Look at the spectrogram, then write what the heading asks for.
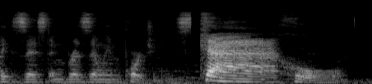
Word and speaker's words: carro: Carro. Carro, which is with the hard C. You can pronounce it like a K sound.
